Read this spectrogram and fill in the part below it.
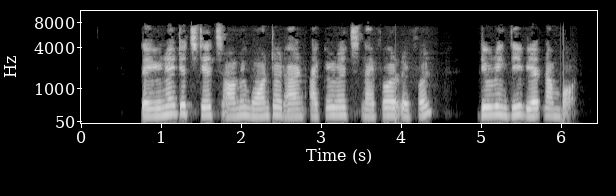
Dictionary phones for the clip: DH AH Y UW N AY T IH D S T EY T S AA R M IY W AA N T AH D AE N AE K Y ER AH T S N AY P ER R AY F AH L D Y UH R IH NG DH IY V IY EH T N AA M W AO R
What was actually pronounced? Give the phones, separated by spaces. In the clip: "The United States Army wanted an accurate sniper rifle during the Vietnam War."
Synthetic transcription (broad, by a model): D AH Y UW N AY T IH D S T EY T S AA R M IY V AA N T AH D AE N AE K Y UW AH T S N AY F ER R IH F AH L D Y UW R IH NG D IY V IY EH T N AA M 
